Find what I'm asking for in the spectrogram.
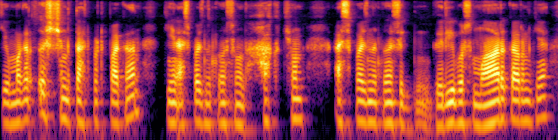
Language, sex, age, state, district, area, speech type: Kashmiri, male, 30-45, Jammu and Kashmir, Ganderbal, rural, spontaneous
